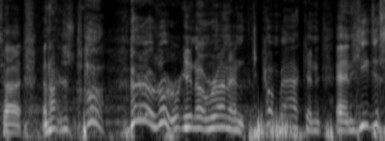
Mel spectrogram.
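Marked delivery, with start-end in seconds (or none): 0.9-1.8 put-on quick high gasp of a boy jumping to obey; startled gasp. Nephew leaping up to grab the toolbox, gasping high. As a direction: gasp as if snapping to attention. Kid rushing for uncle's toolbox.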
